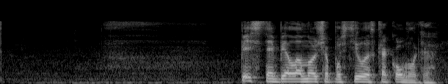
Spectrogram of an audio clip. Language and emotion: Russian, neutral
